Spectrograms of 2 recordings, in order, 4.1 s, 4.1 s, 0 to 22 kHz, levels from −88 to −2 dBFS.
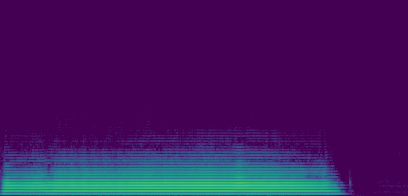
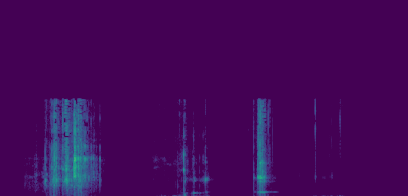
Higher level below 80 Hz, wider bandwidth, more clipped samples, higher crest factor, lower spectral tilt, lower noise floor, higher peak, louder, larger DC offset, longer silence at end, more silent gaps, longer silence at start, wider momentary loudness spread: about the same, -90 dBFS vs -86 dBFS; second, 6.8 kHz vs 11.5 kHz; neither; second, 14 dB vs 30 dB; first, -3 dB/octave vs 2 dB/octave; first, -80 dBFS vs -72 dBFS; about the same, -12 dBFS vs -14 dBFS; first, -24 LUFS vs -37 LUFS; neither; second, 0.65 s vs 1.4 s; second, none vs 1.36-1.45 s, 2.26-2.34 s; second, 0 s vs 0.45 s; second, 6 LU vs 25 LU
